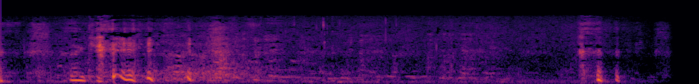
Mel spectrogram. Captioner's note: laughs, laughter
